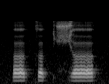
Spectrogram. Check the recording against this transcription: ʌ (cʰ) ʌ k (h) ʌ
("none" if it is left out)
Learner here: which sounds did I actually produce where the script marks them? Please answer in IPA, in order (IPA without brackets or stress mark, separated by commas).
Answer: k, ç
